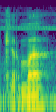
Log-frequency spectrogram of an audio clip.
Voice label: "big", wahgi; lae unitech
